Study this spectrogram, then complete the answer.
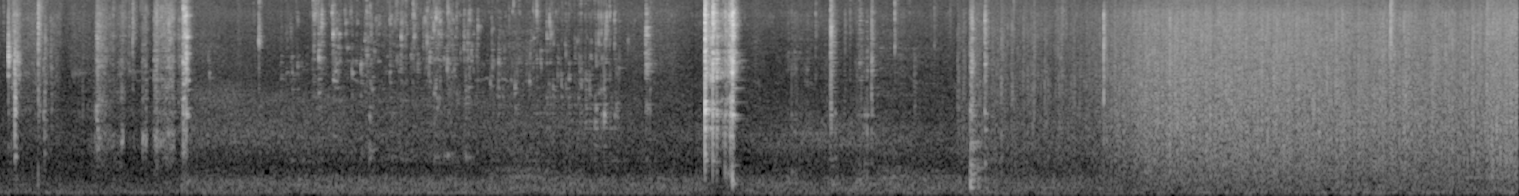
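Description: Scattered rain drips tap on a hot tent at a wet solo campsite with a wood stove, with a few sharper knocks around the middle before a steady hiss of rain takes over near the end.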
